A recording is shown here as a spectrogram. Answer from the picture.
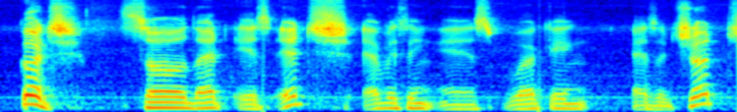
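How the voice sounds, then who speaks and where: A man with a non-native accent speaks at a very slow pace and medium pitch, his tone bright and sharp. Pitch varies in an ordinary way, while loudness swings widely. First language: not English. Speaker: YouTuber documenting crypto mining setup. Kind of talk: casual video vlog. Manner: hesitant, with fillers.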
